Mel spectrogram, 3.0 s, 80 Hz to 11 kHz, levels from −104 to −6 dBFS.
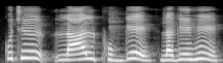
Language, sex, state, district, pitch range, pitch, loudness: Hindi, female, Madhya Pradesh, Bhopal, 250-310 Hz, 275 Hz, -14 LUFS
